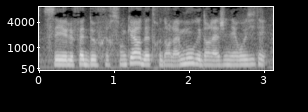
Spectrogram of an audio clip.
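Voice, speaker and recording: A woman's voice: on the low side, fairly even intonation, brisk, dark tone, a little hiss or hum. A woman giving a casual, rambling tarot reading, full of fillers and self-corrections. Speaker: tarot card reader.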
